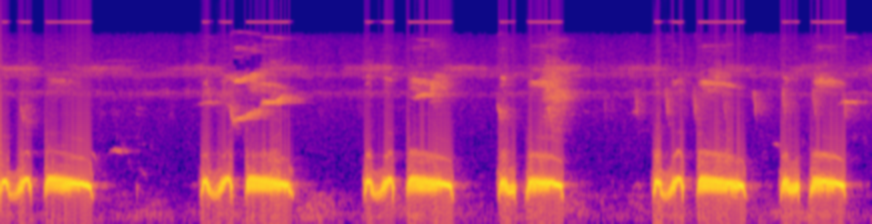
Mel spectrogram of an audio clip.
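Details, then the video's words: Dove repeating a two-part coo, a quick wavering note then a longer level one, about every one and a half to two seconds, with faint high chirps in the background. "Dove sound,Amazing dove sound,dove"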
